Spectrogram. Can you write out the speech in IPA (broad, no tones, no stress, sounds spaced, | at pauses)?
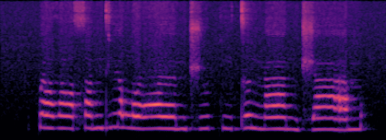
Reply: p ɜ ðˤ ɜ sˤ ə n d i lˠ ʊ ʕ ɜ n d͡ʒ ɯ k i d ə ŋ a n d͡ʒ a m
